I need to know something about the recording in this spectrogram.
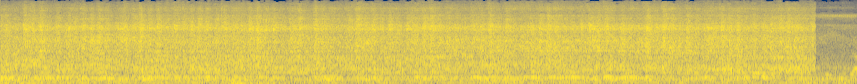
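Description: Loud, steady mechanical running noise from a motor-driven machine.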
